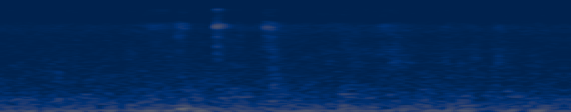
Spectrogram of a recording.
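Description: Near silence: room tone with a few faint, short clicks a little under a second in, from small parts or the circuit board being handled on the workbench.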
